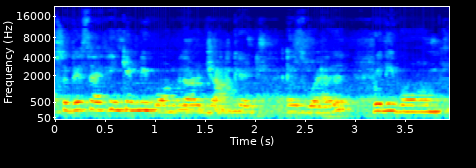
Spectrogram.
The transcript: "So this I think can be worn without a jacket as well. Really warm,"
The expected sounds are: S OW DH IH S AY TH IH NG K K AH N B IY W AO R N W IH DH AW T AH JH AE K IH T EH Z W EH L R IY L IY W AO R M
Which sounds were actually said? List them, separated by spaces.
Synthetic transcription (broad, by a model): S OW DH IH S AY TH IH NG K K AH N B IY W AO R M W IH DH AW AH JH AE K IH T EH Z W EH L R IY L IY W AO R M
